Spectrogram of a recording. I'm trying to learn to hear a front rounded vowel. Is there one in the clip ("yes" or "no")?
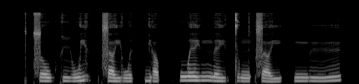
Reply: yes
